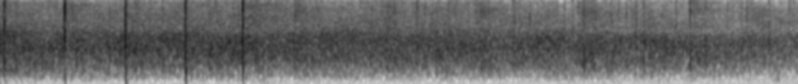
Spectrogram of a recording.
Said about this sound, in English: And I just wanted to acknowledge the work that they've done for us and for Jesus. So if we could just give a clap of support for them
